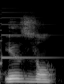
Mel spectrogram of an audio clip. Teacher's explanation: quando tem um S no final e começa com vogal em outro, fica um som de Z. Aí fica ils ont.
